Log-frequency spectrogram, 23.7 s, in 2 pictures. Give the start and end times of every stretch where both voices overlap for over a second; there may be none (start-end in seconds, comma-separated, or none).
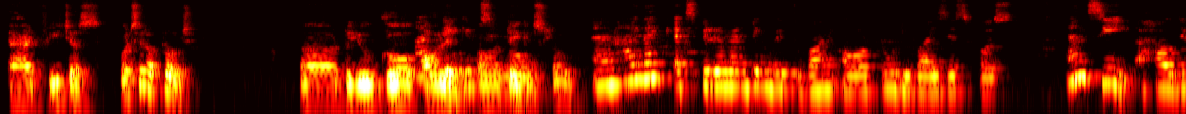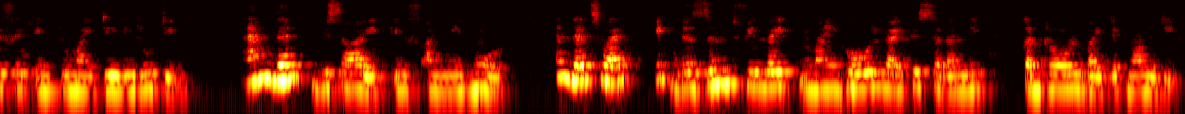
4.2-5.4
